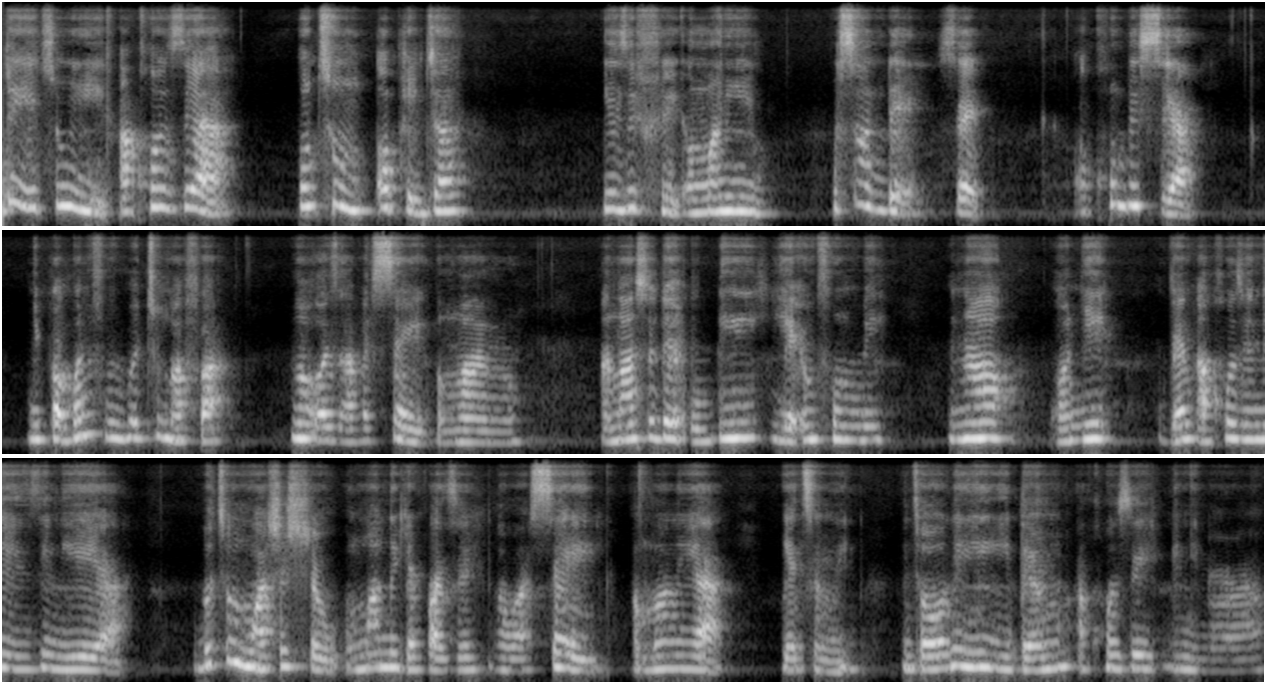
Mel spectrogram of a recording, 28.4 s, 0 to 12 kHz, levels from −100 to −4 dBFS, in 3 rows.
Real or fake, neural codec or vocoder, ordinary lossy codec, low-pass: fake; codec, 44.1 kHz, 2.6 kbps, SNAC; Opus, 64 kbps; 10.8 kHz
